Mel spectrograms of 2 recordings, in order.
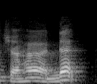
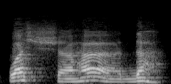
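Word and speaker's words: وَالشَّهَادَةِ: macam ni marbutah kalau kalau berhenti dia akan jadi huruf ha yang bertanda mati jadi bacanya Syahadah Kalau berhenti jangan syahadat ataupun Syahadah salah oke wasyahadah wasyahadah huarahmanurahim Kenapa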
